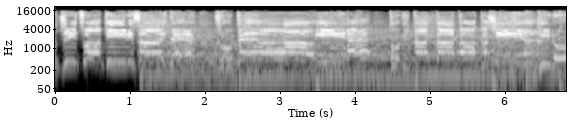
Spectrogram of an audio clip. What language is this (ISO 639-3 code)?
jpn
